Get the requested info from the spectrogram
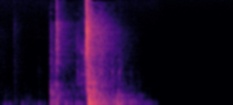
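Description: A brief rustle followed by a single dull thump a little under a second in, dying away within about half a second.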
